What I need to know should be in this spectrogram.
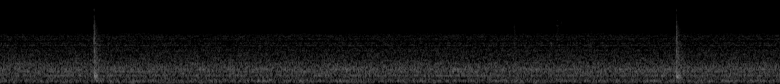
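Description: Small objects click softly as they are handled.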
